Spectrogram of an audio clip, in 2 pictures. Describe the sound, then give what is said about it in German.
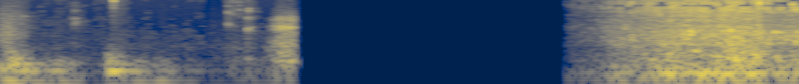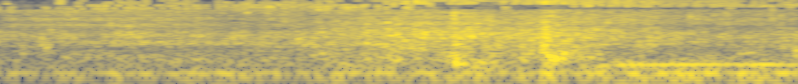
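Shallow harbor waves lap and wash continuously, fading in after a few brief knocks and a moment of silence, then swelling steadily louder with a faint low hum beneath. “Fast geräuschlos halten die Schiffsglocken der angetauten Boote im Hafen, dessen Läuten beinahe gänzlich von dem rhythmischen Schwappen der seichten Wellen übertönt wurde durch den Wind.”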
